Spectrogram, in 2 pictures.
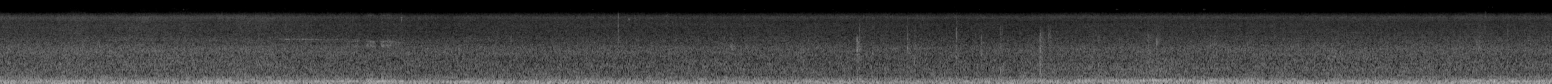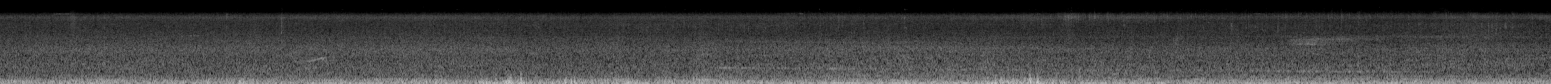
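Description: Steady traffic noise from a busy multi-lane city road: a constant hiss over a low rumble, with a few louder low bumps in the second half.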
